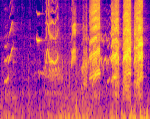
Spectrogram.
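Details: Rainbow lorikeets at a balcony nectar feeder filled with wet lori mix; a few high chirps and slurred whistles build into a rapid run of loud, broadband screeches about four per second.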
